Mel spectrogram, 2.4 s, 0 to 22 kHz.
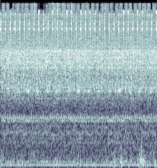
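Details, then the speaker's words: Volvo 940, engine had been dying at stops and hard to restart, after fuel pump relay repair by reflowing solder: steady, even idle with constant low hum, no stumble or dying; engine healthy. "one way to plug it in the hook done and it runs"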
